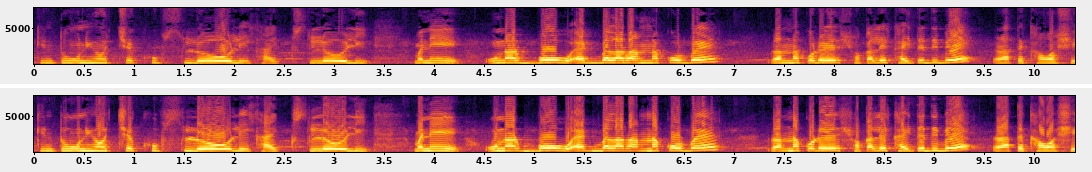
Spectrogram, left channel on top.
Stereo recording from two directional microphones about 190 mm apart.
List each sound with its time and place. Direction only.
0.0 s a woman's voice: 15° right (ahead or behind)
